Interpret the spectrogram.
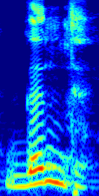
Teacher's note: ગ ઉપર અનુસ્વર છે એના પછી ધ ધજા નો ધ છે એ જે અહીંયા ન અનુનાસિક વાળી લાઈનમાં છે એટલે આપણે ગંધ એમ કહીએ છીએ તો આવી રીતે આ બધો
